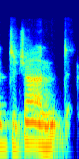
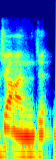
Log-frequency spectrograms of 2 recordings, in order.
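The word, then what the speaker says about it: Djan: DeJohn. Am I pronouncing that correctly? – It's John. The D is silent.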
